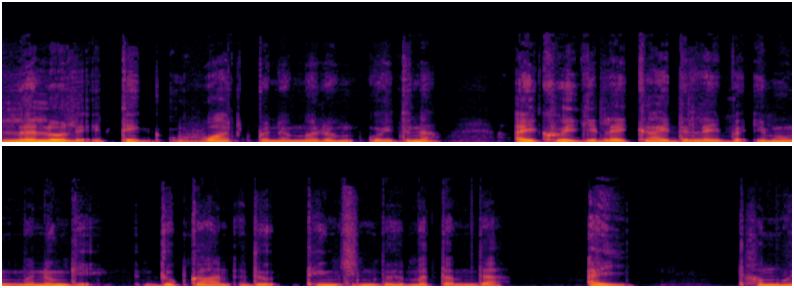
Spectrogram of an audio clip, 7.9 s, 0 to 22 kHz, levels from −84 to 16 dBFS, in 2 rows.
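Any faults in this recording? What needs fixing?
Nothing needs fixing; no faults are audible here.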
